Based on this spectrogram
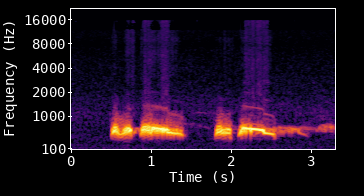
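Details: Spotted dove giving a thúc gù cooing style used as a decoy to lure wild doves: two low mellow phrases, each a short wavering note followed by a longer, slightly falling coo, then a faint trailing hum.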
